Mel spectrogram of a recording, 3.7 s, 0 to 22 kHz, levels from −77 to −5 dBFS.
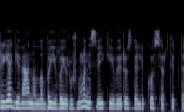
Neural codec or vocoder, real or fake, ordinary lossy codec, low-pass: none; real; Opus, 32 kbps; 7.2 kHz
